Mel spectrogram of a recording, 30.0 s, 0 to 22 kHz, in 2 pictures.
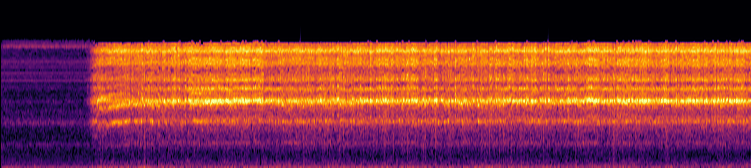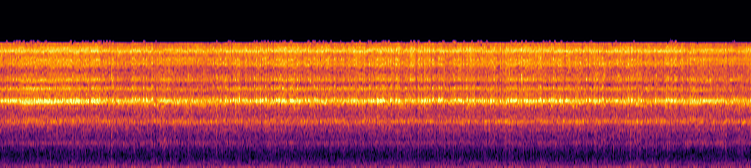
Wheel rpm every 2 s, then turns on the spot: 10, 140, 160, 160, 160, 160, 160, 160, 160, 160, 160, 160, 160, 160, 160.
none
